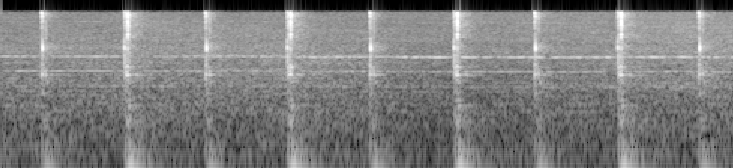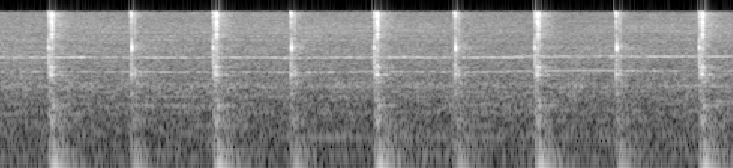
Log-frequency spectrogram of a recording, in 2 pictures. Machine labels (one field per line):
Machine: valve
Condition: normal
